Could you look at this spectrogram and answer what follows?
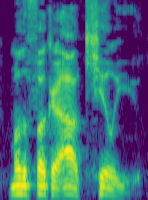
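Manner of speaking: usual speaking voice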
